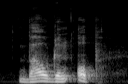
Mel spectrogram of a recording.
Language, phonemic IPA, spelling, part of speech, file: Dutch, /ˈbɑudə(n) ˈɔp/, bouwden op, verb, Nl-bouwden op.ogg
- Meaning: inflection of opbouwen: 1. plural past indicative 2. plural past subjunctive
